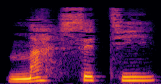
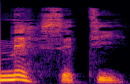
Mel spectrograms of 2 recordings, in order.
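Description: First: The first syllable is pronounced mah. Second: The first syllable is pronounced meh. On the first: It means moon lady. "مه ستی یعنی ماه بانو" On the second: It means great lady. "نوع دیگری هم تلفظ میکنن مه ستی"

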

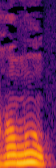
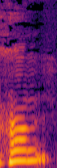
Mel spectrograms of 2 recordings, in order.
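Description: First: The pronoun ends with an added u vowel. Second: The pronoun ends in the consonant m. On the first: "برخی از قبایل عرب اینطوری میگن" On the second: "این ضمائری است که به کار برده میشه در عربی"

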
